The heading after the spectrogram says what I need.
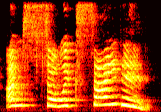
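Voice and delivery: very high, loud and slow rapture; mother's high, slow, loud rapture; rapturous sigh. Acted. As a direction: swoon over the egg. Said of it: "She sighed again".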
